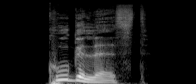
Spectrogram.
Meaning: second-person singular subjunctive I of kugeln
- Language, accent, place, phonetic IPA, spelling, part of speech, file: German, Germany, Berlin, [ˈkuːɡələst], kugelest, verb, De-kugelest.ogg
